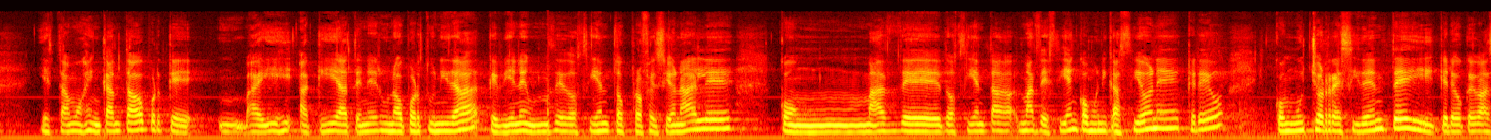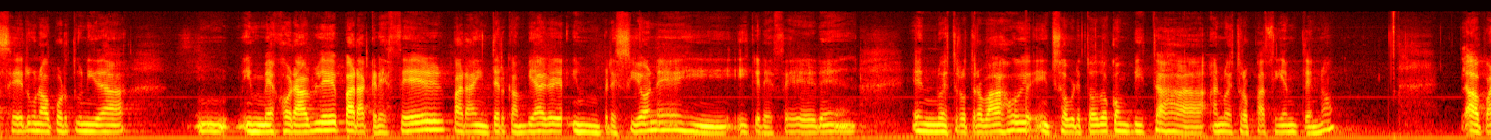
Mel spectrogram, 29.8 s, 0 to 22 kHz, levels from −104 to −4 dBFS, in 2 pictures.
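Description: At 5.48 s, 20.53 s and 25.17 s the sound jumps abruptly forward, each skip cutting out roughly a tenth of a second with no gap of silence; at 28.79 s a larger jump removes about a fifth of a second. The likely cause is a dropped buffer (overrun): the recording software fell behind, the hardware overwrote unread samples, and the audio on either side of each lost block was spliced directly together.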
